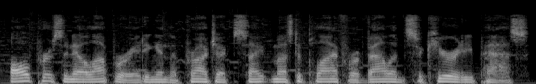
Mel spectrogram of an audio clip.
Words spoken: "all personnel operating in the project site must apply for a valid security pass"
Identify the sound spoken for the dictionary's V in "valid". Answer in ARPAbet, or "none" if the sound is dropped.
V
